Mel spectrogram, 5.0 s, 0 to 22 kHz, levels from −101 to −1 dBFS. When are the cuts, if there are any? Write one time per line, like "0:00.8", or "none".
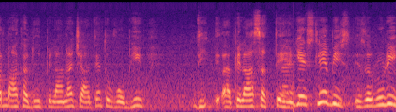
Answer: none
